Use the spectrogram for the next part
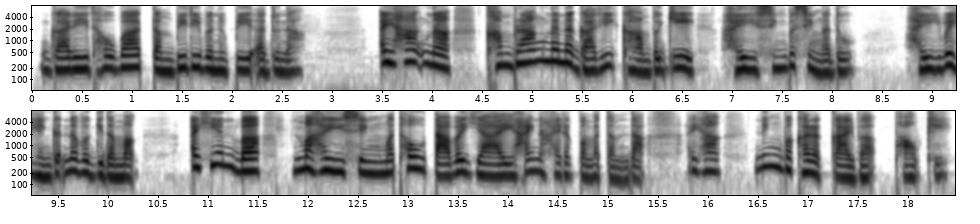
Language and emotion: Manipuri, sad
